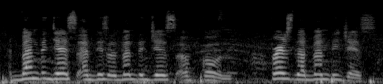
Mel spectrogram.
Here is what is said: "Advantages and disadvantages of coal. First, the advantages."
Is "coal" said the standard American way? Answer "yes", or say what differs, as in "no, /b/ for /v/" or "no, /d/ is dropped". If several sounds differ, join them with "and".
no, /n/ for /l/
